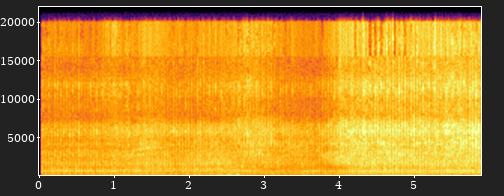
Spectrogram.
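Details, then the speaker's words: Citroën Berlingo 1.6 HDi diesel after new turbo and full service: loud clattering bag-of-spanners knock over rough idle; oil warning light came on, low oil pressure, owner suspects clogged filters or a blockage, unconfirmed. "okay so now i've got um an engine which sounds like a bag of spanners and the oil warning light came on a couple of days ago"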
